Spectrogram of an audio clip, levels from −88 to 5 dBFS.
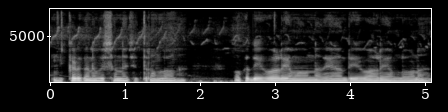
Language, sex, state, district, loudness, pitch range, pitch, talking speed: Telugu, male, Andhra Pradesh, Sri Satya Sai, -17 LUFS, 95-105 Hz, 95 Hz, 95 wpm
